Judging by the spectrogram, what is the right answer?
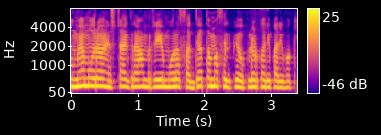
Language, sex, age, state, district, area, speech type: Odia, female, 18-30, Odisha, Bargarh, urban, read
